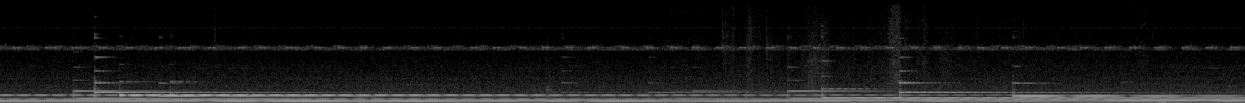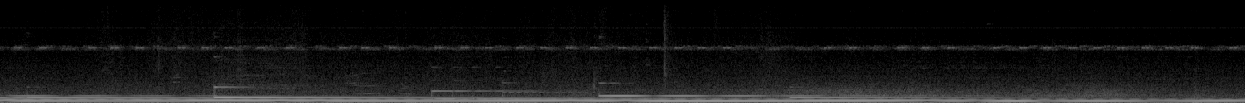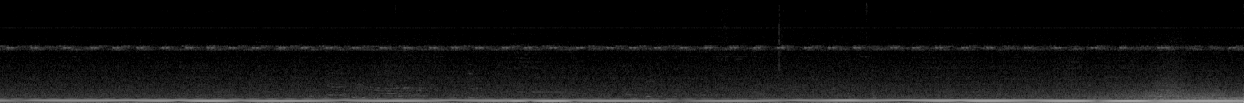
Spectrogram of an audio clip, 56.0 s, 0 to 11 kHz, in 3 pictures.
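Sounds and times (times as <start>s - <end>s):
singing bowls ringing: 0.0s - 56.0s.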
